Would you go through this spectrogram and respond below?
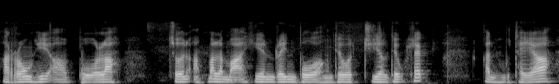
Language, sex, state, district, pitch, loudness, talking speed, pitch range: Mizo, male, Mizoram, Aizawl, 120 Hz, -20 LUFS, 205 wpm, 110-125 Hz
